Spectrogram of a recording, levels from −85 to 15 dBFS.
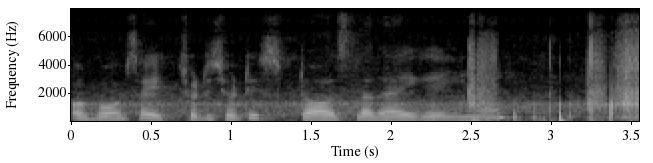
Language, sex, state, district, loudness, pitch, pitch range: Hindi, female, Uttar Pradesh, Ghazipur, -27 LUFS, 195 Hz, 185-210 Hz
